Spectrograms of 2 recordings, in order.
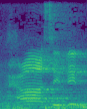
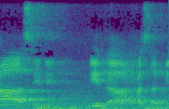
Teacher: حا یہ گلے سے نکلے گا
